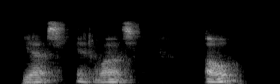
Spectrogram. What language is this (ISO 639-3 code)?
eng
